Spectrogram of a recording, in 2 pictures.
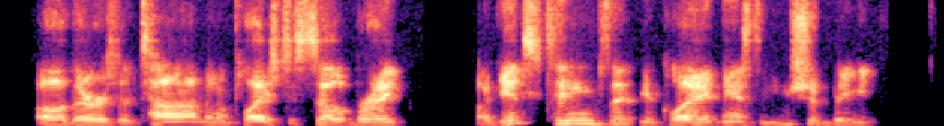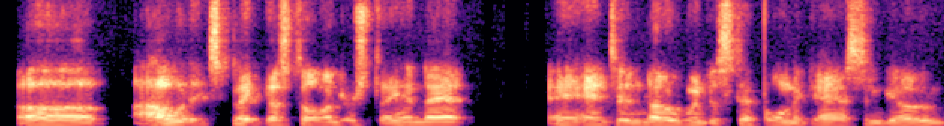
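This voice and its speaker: A man at a fairly quick pace, with fairly even intonation. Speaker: volleyball coach. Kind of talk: meeting speech. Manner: loud; halting, many fillers.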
